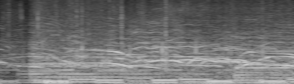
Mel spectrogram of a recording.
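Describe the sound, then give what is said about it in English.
A large crowd gathered outside a house murmurs and chatters continuously as it parts to let a car drive up, many overlapping voices forming a loud, steady hubbub with occasional raised shouts, for a few seconds. “The crowd parts to let Brody drive up to his house.”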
